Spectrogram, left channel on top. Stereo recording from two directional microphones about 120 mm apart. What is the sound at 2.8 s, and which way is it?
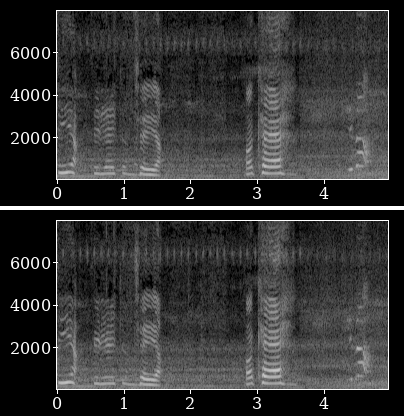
Speech, 20° left (ahead or behind).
